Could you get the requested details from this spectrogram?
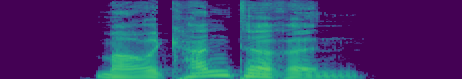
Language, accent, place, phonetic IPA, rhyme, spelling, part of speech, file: German, Germany, Berlin, [maʁˈkantəʁən], -antəʁən, markanteren, adjective, De-markanteren.ogg
- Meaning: inflection of markant: 1. strong genitive masculine/neuter singular comparative degree 2. weak/mixed genitive/dative all-gender singular comparative degree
